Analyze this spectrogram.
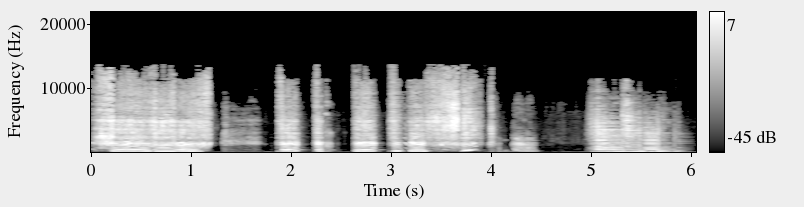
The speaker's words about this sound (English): Each week we play you a recording of a famous pop star blowing his nose and a snatch from one of his biggies for you to identify. Now listen carefully for this week's clues.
